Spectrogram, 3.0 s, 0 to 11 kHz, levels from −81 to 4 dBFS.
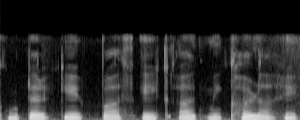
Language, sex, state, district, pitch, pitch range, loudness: Hindi, female, Madhya Pradesh, Bhopal, 265 Hz, 260-270 Hz, -15 LUFS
